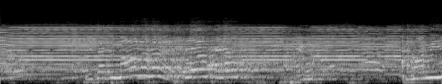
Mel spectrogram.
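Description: Harmonium holding steady reed chords while men's voices speak and sing over it.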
